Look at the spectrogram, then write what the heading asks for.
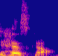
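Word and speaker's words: יחזקאל: I forgot how to say it in Hebrew, and it's Yehezkel.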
